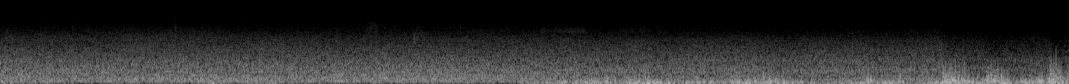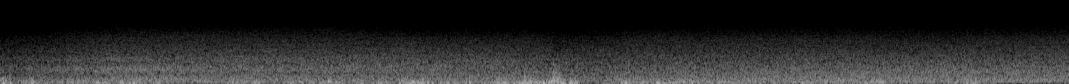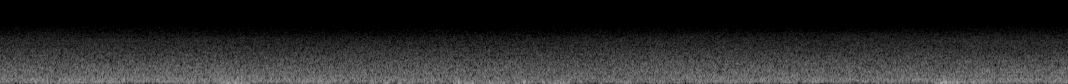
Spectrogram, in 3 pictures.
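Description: Ocean surf washing onto a sand beach, with wind buffeting the microphone; the wind gusts hardest about a third of the way in.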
